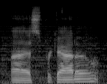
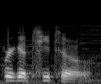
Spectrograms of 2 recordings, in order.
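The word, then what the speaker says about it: Sprigatito: Sprigato? The grass boy Pokemon. Fuecoco, the fire croc Pokemon. There is not a thought Bright. Behind those eyes. What? Bright? What? It's pronounced Brigatito.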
